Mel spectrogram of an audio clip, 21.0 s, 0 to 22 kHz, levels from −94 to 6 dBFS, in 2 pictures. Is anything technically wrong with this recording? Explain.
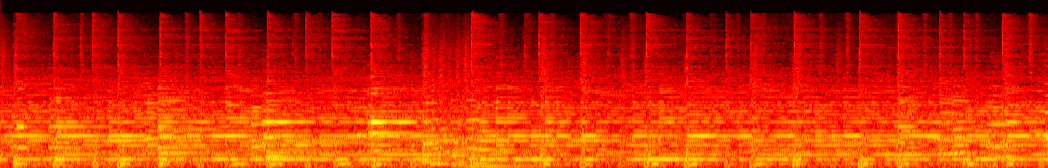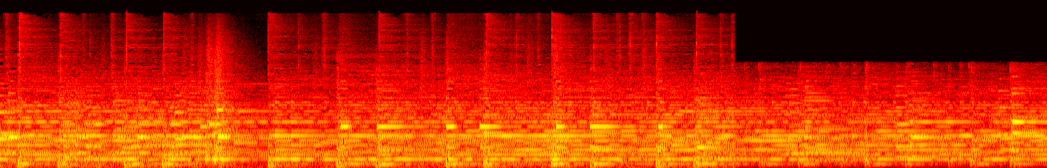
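Yes. From 17.82 s to the end, the input likely switched to a poorer device. Its narrower band cuts everything above 4.7 kHz, so the sound turns dull, drops a few decibels, and gains a faint new noise floor, with no gap at the switch.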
